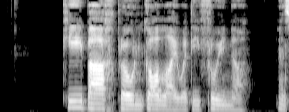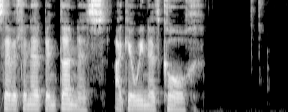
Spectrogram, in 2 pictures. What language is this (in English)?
Welsh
